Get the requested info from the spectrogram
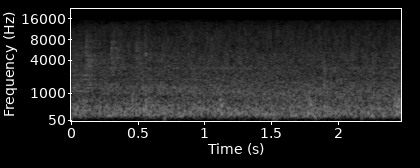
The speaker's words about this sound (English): I think I'll go back outside and see if I could catch some more rain for you. End it with a little spring rain.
